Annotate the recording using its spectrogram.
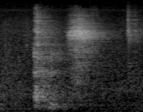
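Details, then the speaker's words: Seminar presenter with a throat cold, an itchy sore throat and on medication gives a short cough, then a hissing throat-clearing against faint room noise; cough / throat clearing. "기침을 하거든요. 이게 저도 관객 입장에서 들어봐서 하지만 굉장히 거슬릴 텐데, 그래도 인내해 주시고 계속 들어주시면 감사하겠습니다."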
